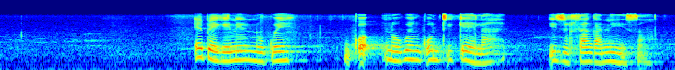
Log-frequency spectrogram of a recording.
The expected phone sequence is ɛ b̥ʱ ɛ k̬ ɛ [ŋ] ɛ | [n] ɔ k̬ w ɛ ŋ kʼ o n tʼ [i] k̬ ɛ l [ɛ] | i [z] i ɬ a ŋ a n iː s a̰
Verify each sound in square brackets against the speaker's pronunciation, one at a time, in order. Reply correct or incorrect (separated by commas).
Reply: incorrect, correct, correct, incorrect, correct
